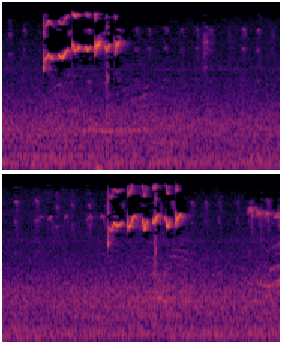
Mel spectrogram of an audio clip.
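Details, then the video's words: Young woodpecker begging while being fed at a patio bird house. Two bursts of shrill, high, rapidly repeated squeaks come about four seconds apart, each bunching six or seven notes within a second, with a fainter series at the end. "woodpecker being fed"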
